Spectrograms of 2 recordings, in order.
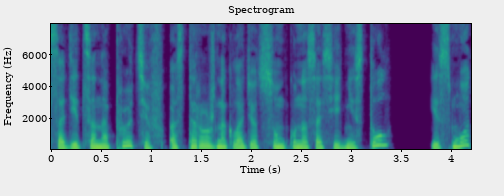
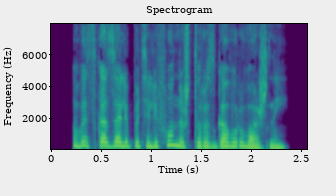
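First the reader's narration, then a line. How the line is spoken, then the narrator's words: Sharp tone. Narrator (Russian): резко говорит она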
